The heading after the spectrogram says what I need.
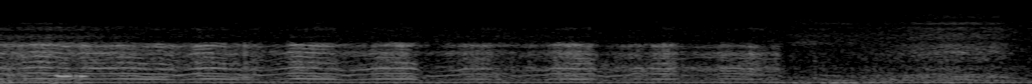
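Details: A person recording their own wheezing: loud musical whistling tones with each breath, rising and falling in pitch, over a steady low hum.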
